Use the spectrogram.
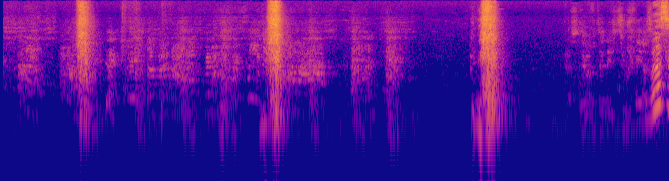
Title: Sneezing Dog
